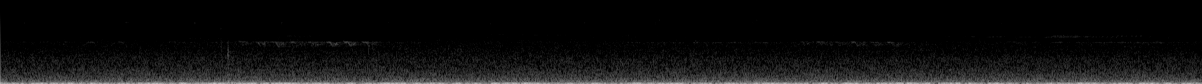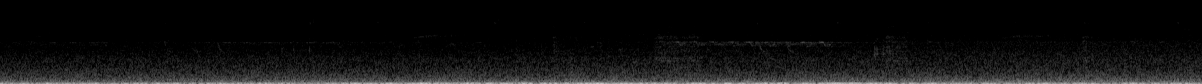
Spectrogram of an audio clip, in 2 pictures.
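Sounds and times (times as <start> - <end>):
faint whistled bird calls: 18.5 - 21.4.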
